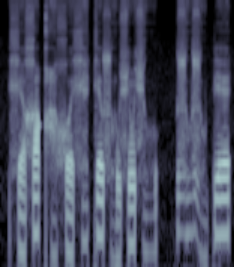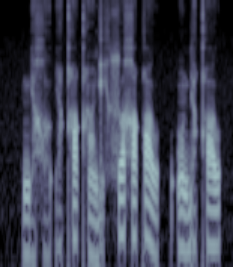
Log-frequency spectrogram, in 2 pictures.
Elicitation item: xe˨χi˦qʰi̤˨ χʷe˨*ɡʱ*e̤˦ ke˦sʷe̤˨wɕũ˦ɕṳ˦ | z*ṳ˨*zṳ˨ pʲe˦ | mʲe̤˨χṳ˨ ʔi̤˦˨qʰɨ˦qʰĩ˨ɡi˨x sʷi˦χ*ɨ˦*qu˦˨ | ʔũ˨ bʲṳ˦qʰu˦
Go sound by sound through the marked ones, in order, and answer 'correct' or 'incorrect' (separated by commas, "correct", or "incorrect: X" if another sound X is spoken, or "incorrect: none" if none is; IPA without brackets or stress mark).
incorrect: x, incorrect: ṳ˦, correct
